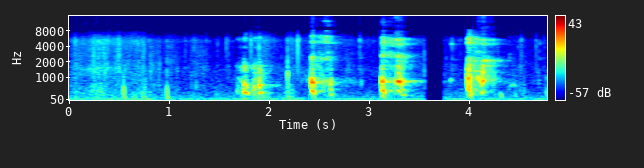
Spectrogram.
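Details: A few short, high-pitched cough bursts from a small child in a quiet room: cough.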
